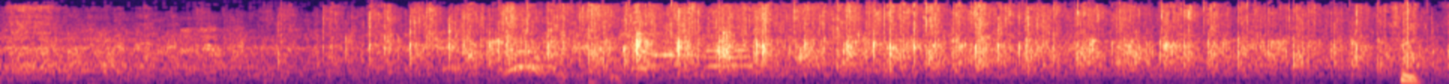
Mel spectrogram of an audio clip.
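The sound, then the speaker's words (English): A large audience claps steadily for several seconds, a dense wash of applause with a few scattered chuckles and voices mixed in, swelling slightly midway before easing off. “Don't clap.”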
